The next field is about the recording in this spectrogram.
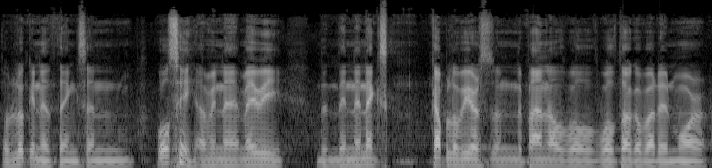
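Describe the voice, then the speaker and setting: A middle-aged man answering on a conference panel into a handheld mic, measured and hesitant, with many restarts. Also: mid-range voice, level tone, clean tone. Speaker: real estate developer panelist. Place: large conference stage.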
